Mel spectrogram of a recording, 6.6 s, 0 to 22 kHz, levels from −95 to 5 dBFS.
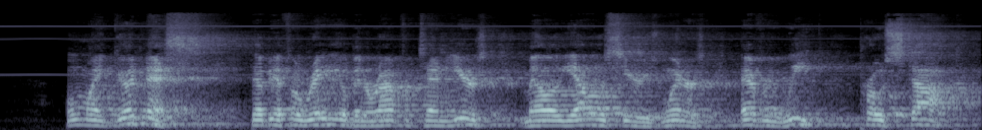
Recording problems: off-mic speech; far
room echo; noticeable; dies away in 1.2 s
high-pitched whine; faint; throughout; 2 kHz, 35 dB below the speech

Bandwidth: 14.5 kHz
